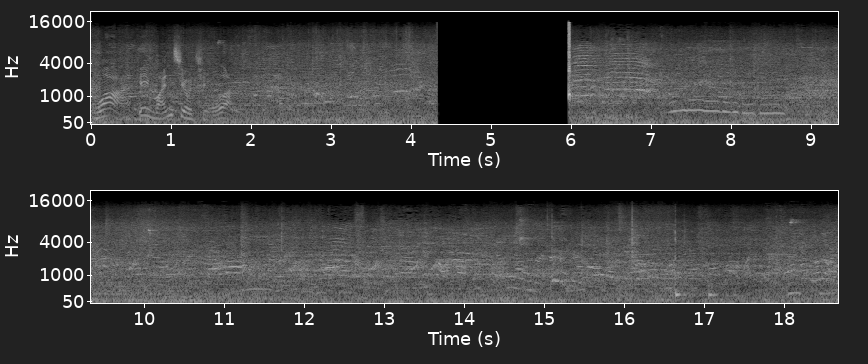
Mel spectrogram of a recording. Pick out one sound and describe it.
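Arcade machines play electronic jingles and music.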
